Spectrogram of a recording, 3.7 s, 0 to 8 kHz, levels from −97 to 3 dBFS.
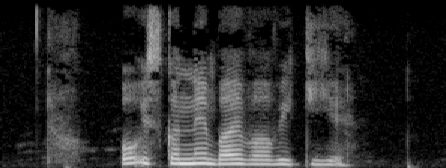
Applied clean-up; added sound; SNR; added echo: none; none; none; none.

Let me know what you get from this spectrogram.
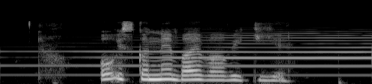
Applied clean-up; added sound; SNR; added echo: none; Wind instrument, woodwind instrument; 11 dB; none.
